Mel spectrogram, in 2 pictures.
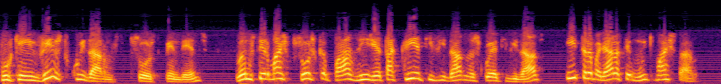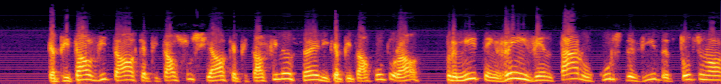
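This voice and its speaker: A man talks at a fairly quick pace with lively intonation. His pitch is high. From Mozambique. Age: 70s. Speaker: psychotherapist. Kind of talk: radio talk. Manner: hesitant, repeats words.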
